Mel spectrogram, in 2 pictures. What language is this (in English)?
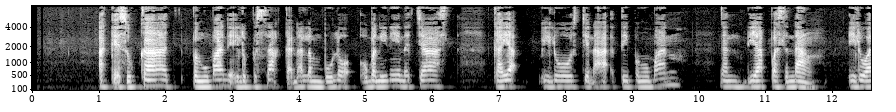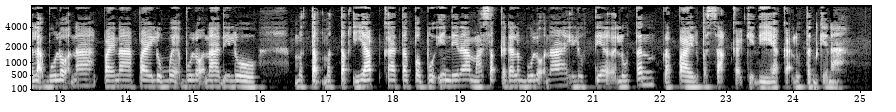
Mainstream Kenyah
